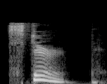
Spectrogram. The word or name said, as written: stirp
